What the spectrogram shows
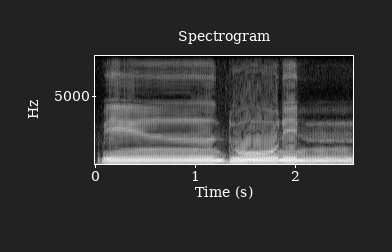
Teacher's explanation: ada mad thabi'i dommah bertemu wau panjangnya dua harakat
